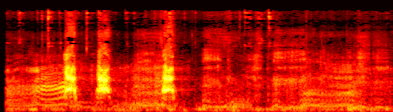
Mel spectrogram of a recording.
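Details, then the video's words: An excited whippet, a dog breed, gives three short high yelping whines in quick succession early on, each with a strong harmonic stack, then quieter soft vocal murmurs and low background noise. "EXCITED WHIPPET"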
